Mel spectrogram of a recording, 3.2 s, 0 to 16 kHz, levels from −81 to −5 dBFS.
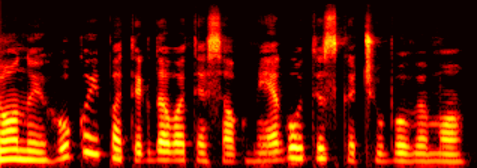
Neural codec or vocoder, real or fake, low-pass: vocoder, 44.1 kHz, 128 mel bands every 512 samples, BigVGAN v2; fake; 14.4 kHz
